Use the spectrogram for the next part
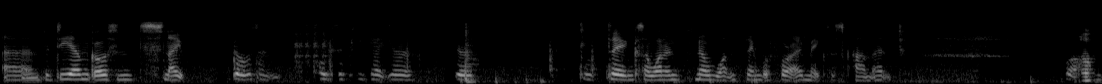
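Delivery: hoarse, losing his voice; raspy whisper. Real, not acted. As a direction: rasp through a failing voice. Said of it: "sorry, I'm losing my voice".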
